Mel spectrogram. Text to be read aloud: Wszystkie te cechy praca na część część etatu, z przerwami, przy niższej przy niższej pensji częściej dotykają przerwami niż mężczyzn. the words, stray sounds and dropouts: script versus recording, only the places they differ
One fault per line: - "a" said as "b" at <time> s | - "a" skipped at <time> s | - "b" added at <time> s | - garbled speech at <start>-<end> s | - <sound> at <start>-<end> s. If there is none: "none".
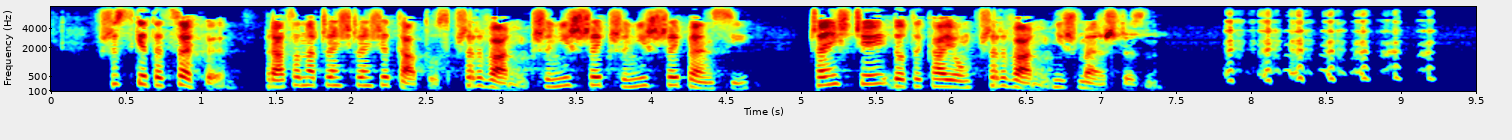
- laugh at 7.8-9.4 s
